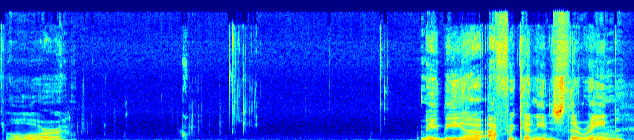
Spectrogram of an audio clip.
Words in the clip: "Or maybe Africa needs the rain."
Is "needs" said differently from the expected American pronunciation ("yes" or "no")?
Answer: no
